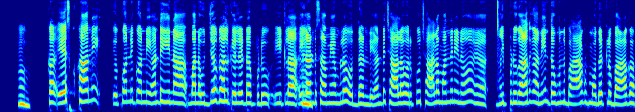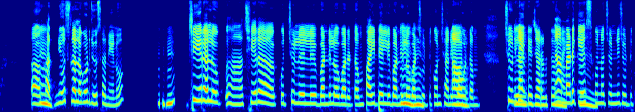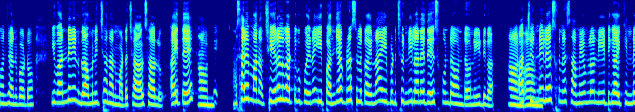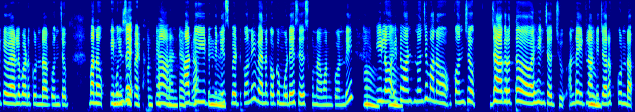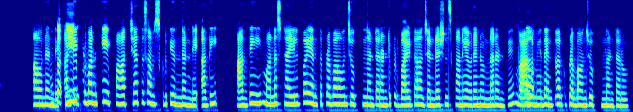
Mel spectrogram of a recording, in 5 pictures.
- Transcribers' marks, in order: lip smack; in English: "నీట్‌గా"; in English: "నీట్‌గా"; other background noise; in English: "స్టైల్"; in English: "జనరేషన్స్"
- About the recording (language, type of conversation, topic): Telugu, podcast, సంస్కృతి మీ స్టైల్‌పై ఎలా ప్రభావం చూపింది?
- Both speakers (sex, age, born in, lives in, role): female, 30-34, India, India, host; female, 40-44, India, India, guest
